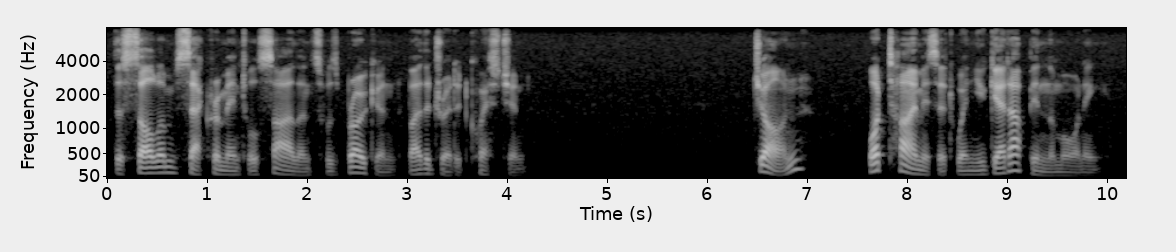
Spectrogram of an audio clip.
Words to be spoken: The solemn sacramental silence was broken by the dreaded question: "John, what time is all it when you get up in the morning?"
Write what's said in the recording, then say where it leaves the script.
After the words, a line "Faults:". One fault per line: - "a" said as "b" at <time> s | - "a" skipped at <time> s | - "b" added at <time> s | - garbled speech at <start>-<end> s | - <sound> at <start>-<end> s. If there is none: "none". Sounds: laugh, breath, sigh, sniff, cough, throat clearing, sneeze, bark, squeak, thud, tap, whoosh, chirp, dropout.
The solemn sacramental silence was broken by the dreaded question: "John, what time is it when you get up in the morning?"
Faults:
- "all" skipped at 8.3 s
